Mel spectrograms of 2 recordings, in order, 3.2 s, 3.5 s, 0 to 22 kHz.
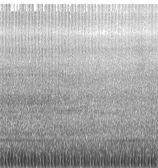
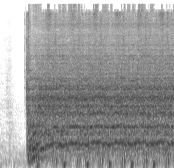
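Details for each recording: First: Gravely 816 garden tractor with swapped Kohler KT19 engine, running smoothly with a quick, even putter after the bad battery was sorted; it was missing and running poorly on low battery voltage before. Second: Gravely 816 garden tractor with a swapped Kohler KT19 engine: the starter cranks steadily at about three and a half turns per second for seven seconds and it never fires; the fuel pump delivers no fuel, so it will not start.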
